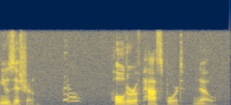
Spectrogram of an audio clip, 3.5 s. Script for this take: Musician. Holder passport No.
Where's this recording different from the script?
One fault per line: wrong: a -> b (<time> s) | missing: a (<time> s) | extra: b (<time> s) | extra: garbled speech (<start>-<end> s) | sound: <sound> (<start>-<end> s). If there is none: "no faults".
sound: bark (1.0-1.3 s)
extra: of (2.0 s)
